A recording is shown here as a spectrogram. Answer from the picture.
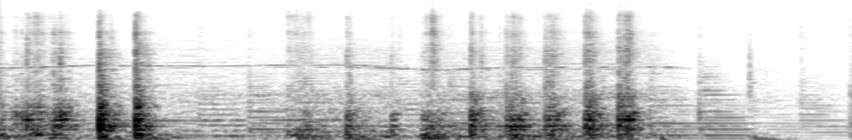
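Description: A pen tip tapping on hardened two-component glass-fibre filler paste, a run of quick, slightly uneven clicks that shows the filler has fully cured; the tapping stops about three seconds in. Background music plays throughout.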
